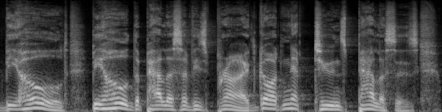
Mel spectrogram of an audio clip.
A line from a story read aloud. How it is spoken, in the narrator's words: Glaucus cried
